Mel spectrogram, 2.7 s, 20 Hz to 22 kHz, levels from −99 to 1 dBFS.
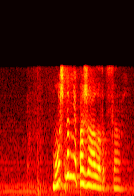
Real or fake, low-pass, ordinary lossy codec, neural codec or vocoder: real; 5.4 kHz; none; none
